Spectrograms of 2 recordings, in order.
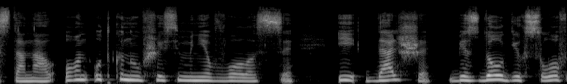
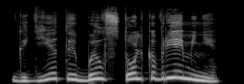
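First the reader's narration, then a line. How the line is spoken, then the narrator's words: Indignant hiss. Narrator (Russian): Возмущенно прошипела я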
